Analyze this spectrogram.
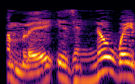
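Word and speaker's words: Cholmondeley: had no reason to know that the name Chumlee is in no way pronounced the way it is never thought of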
